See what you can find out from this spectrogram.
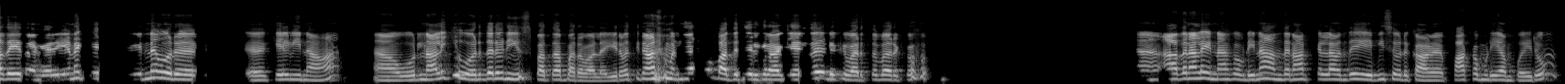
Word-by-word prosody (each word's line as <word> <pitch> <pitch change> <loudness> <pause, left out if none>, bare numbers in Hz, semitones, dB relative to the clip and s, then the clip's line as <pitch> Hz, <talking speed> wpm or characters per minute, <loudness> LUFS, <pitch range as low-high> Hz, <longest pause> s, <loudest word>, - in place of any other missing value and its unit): அதே 250 0 +6
தாங்க. 215 -2 +1 0.2
எனக்கு 290 0 +1 0.5
என்ன 285 +5 +3
ஒரு 240 -2 +3 0.7
அ - - 0 0.2
கேள்வின்னா, 225 -4 -1 0.6
அ - - +1 0.3
1 215 +2 -4
நாளைக்கு 280 - +2
ஒரு 225 0 -1
தடவை 270 0 +3
நியூஸ் 290 +5 -3
பாத்தா 220 0 +1
பரவால்ல. 165 -3 -3
24 255 +6 +3
மணி 245 0 -3
நேரமும் 340 +5 -3
பாத்துட்டு 240 0 +2
இருக்கறாங்களேன்னு 225 +1 +3
தான், 290 0 +6
எனக்கு 235 -1 -2
வருத்தமா 220 +2 -1
இருக்கும். 215 +2 -7 2.2
அ - - +1 0.3
அதனால 270 +2 +5
என்ன 240 -2 -1
ஆகும் 240 0 -7
அப்படீன்னா, 225 +4 -1
அந்த 235 0 -4
நாட்கள்ள 240 -1 -3
வந்து, 230 +2 -4 0.2
எபிசோடு 225 0 -6
க - - +1 0.4
பாக்க 215 +3 -2
முடியாம 210 -2 -4
போயிரும். 185 - -6
230 Hz, 140 wpm, -21 LUFS, 220-250 Hz, 2.2 s, அதே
